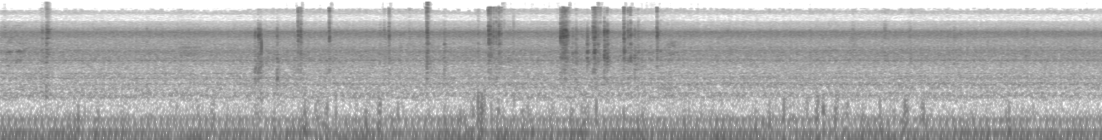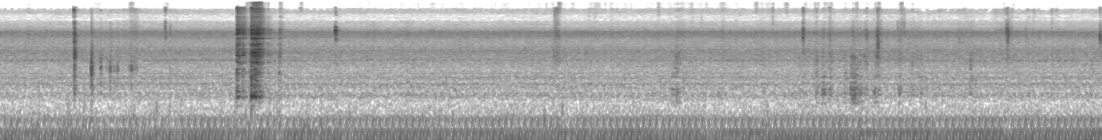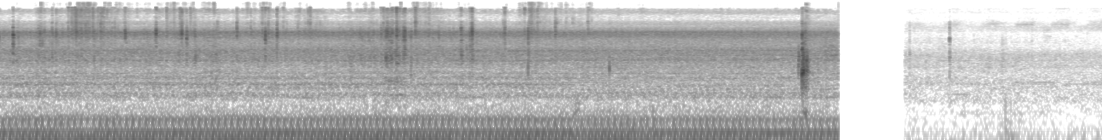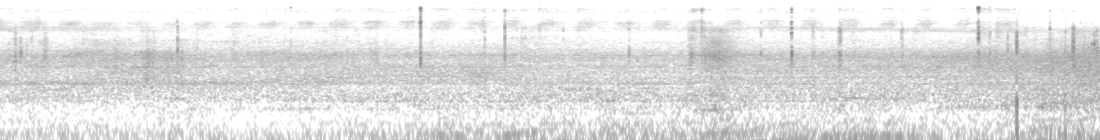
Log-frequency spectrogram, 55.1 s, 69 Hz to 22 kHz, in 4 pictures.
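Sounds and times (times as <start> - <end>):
small engine idling: 0.0 - 38.0.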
